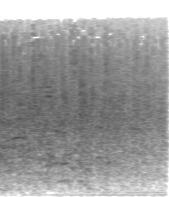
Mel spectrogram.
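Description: Sitcom studio audience applauding and laughing, the noise dying away steadily.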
